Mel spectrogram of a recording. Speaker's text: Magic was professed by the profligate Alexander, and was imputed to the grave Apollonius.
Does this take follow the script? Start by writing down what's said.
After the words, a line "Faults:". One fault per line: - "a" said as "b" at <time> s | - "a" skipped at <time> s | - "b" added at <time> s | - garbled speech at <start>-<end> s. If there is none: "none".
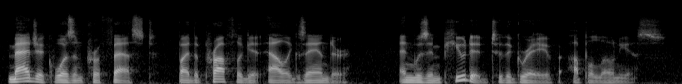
Magic wasn't professed by the profligate Alexander, and was imputed to the grave Apollonius.
Faults:
- "was" said as "wasn't" at 0.6 s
